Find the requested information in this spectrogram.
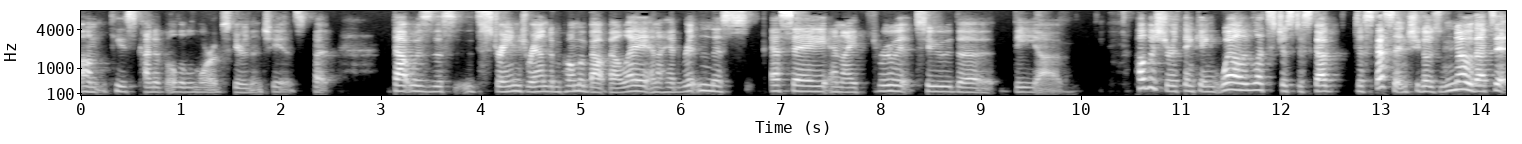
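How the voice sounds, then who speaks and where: A woman with an American accent talks at a moderate pace and a medium pitch, with ordinary pitch variation. Hers is a normal speaking voice. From Southern California. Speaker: memoir author. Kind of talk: interview.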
